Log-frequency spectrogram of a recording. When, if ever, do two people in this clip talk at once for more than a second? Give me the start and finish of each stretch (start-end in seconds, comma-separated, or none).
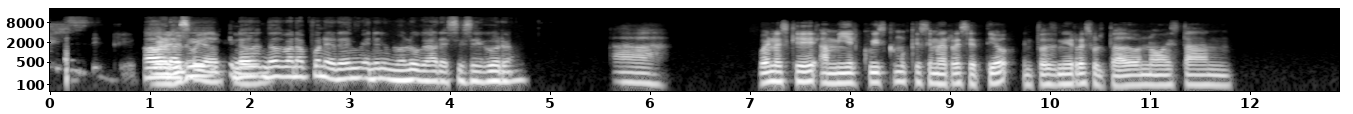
1.0-2.2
